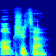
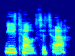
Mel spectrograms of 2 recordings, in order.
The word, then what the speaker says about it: Uttoxeter: Is it Uttoxeter or Uxeter? Uttoxeter. There you go. Uttoxeter it is.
